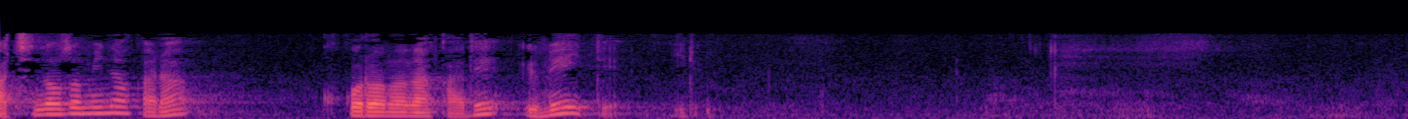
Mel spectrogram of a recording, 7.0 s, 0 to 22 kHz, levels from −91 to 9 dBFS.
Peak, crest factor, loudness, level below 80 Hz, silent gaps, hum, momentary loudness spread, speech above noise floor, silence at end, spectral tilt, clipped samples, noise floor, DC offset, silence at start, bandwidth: -10 dBFS; 24 dB; -29 LUFS; -64 dBFS; none; none; 26 LU; 30 dB; 1.25 s; -6 dB/octave; under 0.1%; -59 dBFS; under 0.1%; 0 s; 7.2 kHz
